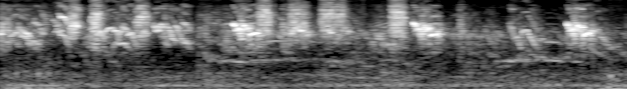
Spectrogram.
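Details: Pet budgie giving quick shrill chirps and scratchy warbles in short bursts, a little over one each second.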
